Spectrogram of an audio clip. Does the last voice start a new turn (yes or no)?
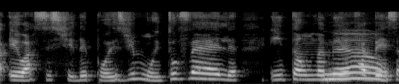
no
